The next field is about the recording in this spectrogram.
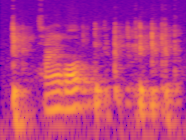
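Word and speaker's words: Django: pip 업그레이드 했고 장고 그리고 MySQL 클라이언트, 이 D는 묵음이에요. 장고입니다.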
